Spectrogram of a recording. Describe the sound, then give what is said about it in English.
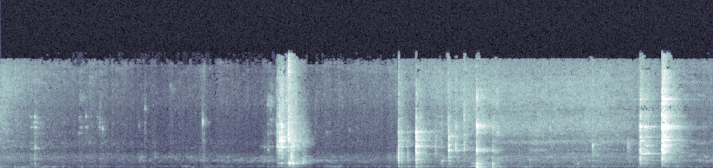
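Glassware handling with no one speaking: a few sharp clinks and knocks spread across a quiet stretch, with a brief burst of splashy pouring in the middle as a whiskey champagne cocktail is poured over ice cubes and strawberries in a glass. “You pour over.”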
